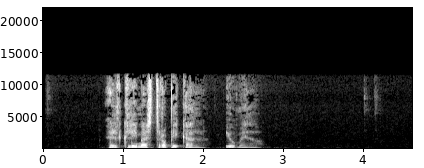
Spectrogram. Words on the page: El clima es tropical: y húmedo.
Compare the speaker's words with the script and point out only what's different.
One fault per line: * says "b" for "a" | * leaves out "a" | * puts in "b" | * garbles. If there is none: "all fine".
all fine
